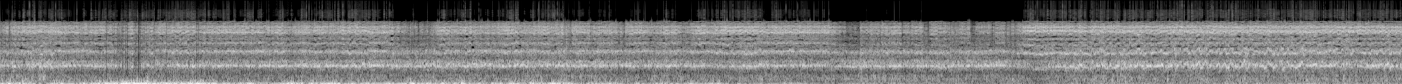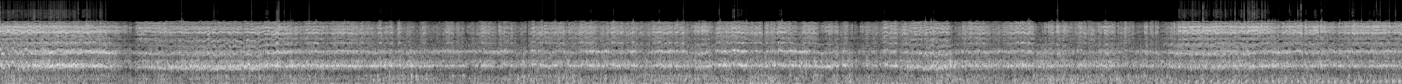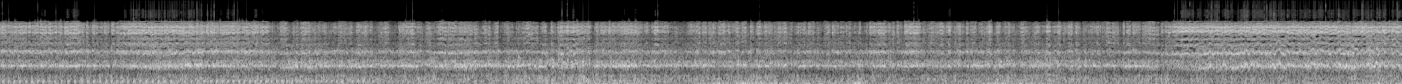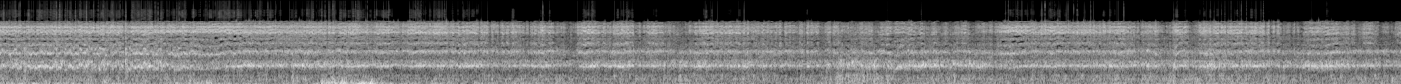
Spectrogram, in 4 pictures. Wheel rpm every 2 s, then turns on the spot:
240, 230, 230, 230, 230, 210, 200, 210, 220, 230, 230, 230, 230, 220, 230, 220, 230, 230, 230, 230, 190, 200, 220, 230, 230, 230, 230, 230.
none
